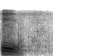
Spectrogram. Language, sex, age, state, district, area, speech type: Dogri, male, 18-30, Jammu and Kashmir, Kathua, rural, conversation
